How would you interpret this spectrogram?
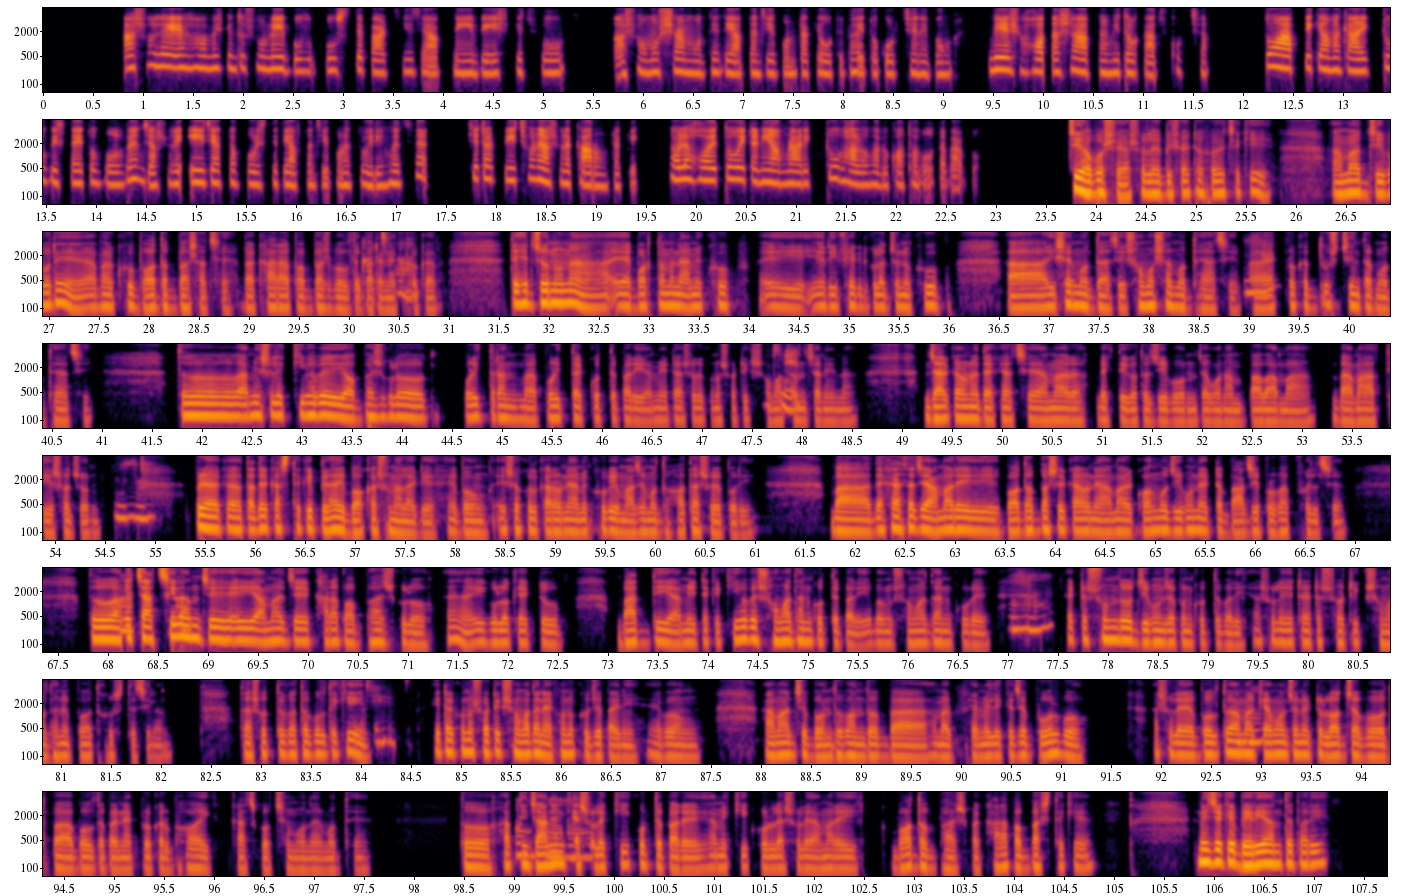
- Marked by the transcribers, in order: "আমি" said as "হামি"; tapping
- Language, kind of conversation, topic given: Bengali, advice, আমি কীভাবে আমার খারাপ অভ্যাসের ধারা বুঝে তা বদলাতে পারি?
